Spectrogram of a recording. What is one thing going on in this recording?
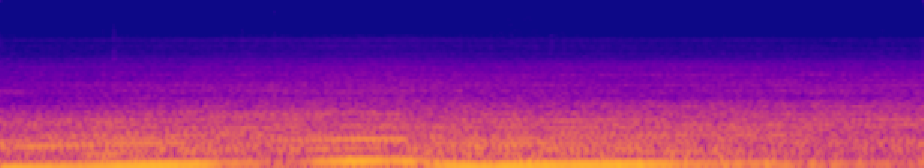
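A car engine hums low and steady from inside a moving car.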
